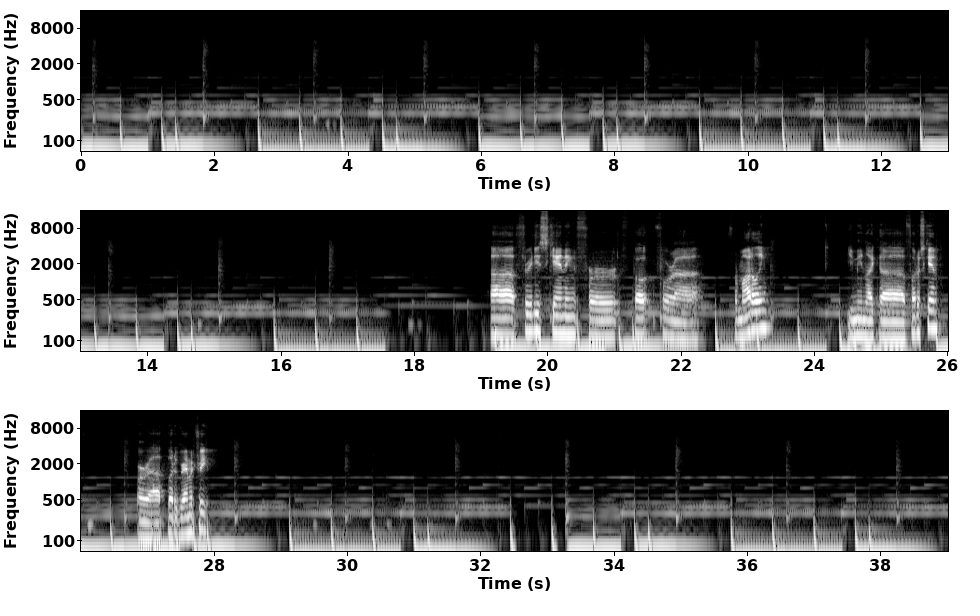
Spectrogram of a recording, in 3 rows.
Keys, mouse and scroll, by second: 0.2 middle click, 0.7 s, 2.4-3.5 middle drag, 2.4 scroll up 1, 3.6 ctrl+z, 4.6 click, 6.3 s, 7.2 g, 8.2 middle click, 9.3 click, 9.9 click, 10.2 g, 12.1 middle click, 12.8 click, 13.1 g, 17.9 ctrl+z, 18.3 middle click, 18.8 middle click, 19.5 shift+middle click, 20.0 middle click, 20.9 1, 21.3 click, 24.0 click, 24.8 click, 25.8 alt+z, 26.2 click, 26.5 middle click, 27.6 g, 28.8 middle click, 29.2 alt+z, 29.5 middle click, 30.3 ctrl+z, 30.6 middle click, 31.4 middle click, 33.1 middle click, 33.5 shift+middle click, 33.9 middle click, 34.7-35.8 middle drag, 36.3 middle click, 37.6 click, 38.6 g.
